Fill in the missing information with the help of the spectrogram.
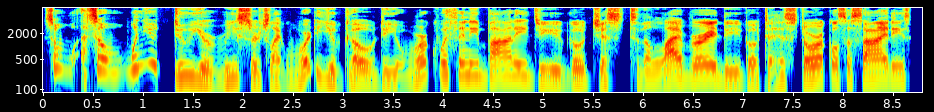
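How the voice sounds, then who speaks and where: Animated male podcast host, dry sound. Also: on the high side, normal speed, few pauses, dry recording. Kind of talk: conversational interview.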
